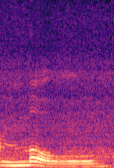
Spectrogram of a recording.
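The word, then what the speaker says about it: Moll: pellets into the gas chambers was sergeant major mole it's m-o-l-l but it's pronounced m-o-l-d oh the nazi commandant during the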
